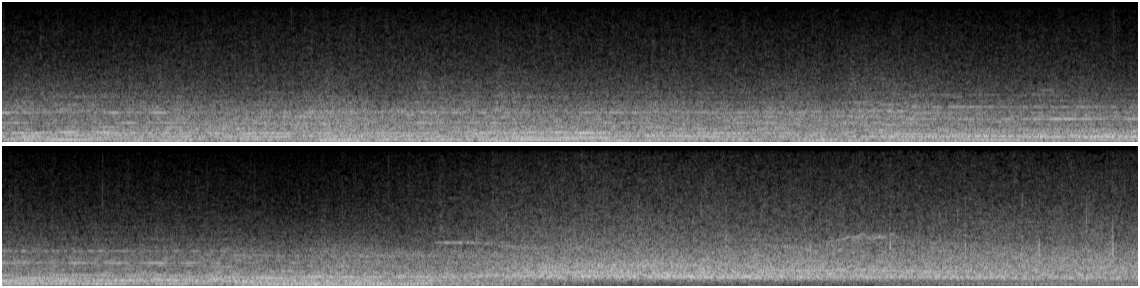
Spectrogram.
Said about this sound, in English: And once again, a roar of applause. And on the far side of the rink, the people are standing and applauding. The Union Jacks are flying around the rink. Yes, Torvald and Dean won gold at the Winter Olympics in Sarajevo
